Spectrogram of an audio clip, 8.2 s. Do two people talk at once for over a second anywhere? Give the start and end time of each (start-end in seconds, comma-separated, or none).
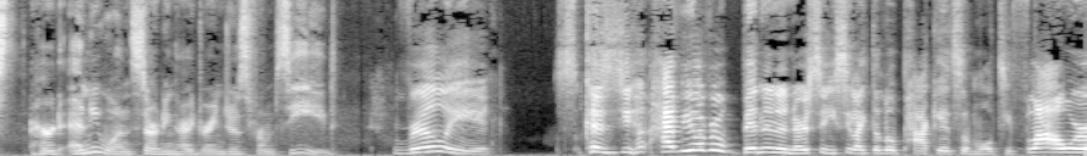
none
